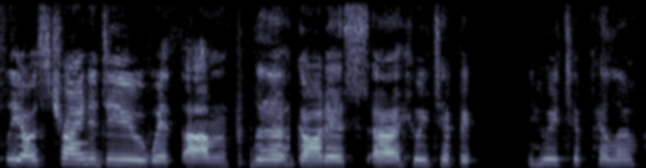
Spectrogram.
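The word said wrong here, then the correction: Hine-nui-te-pō: Hine Nuitipo, I believe is how you say it. I hope I didn't screw it up. – Hine Nuitipo.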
